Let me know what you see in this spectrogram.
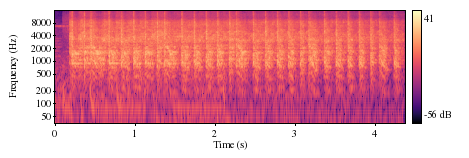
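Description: Nissan 370Z's V6 being cranked over by the starter in an even, rapid rhythm, starting suddenly. The engine is being cranked to build oil and fuel pressure after a turbo kit install, before the first real start.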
